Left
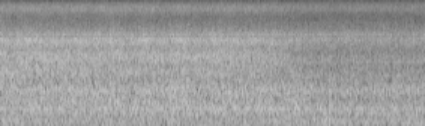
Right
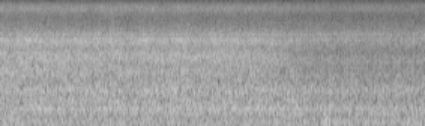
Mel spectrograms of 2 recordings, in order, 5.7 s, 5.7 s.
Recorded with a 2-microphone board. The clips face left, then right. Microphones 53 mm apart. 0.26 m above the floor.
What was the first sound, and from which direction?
Only background noise.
